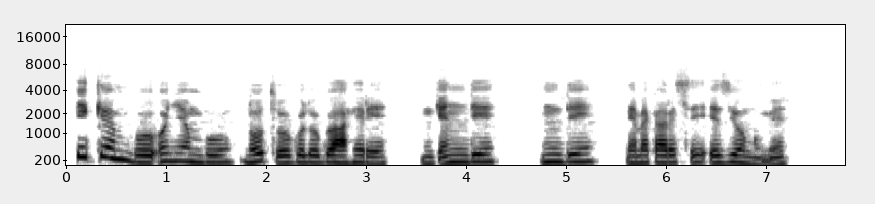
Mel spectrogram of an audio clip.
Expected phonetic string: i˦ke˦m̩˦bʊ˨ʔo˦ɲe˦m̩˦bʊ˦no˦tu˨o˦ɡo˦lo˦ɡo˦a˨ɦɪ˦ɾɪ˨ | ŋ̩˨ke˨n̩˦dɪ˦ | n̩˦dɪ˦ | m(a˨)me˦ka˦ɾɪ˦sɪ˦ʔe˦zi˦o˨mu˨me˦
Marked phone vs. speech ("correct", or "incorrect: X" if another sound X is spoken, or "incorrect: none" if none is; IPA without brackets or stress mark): incorrect: e˨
